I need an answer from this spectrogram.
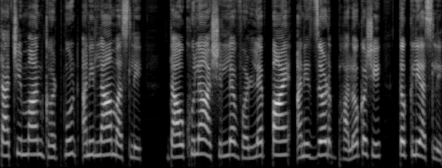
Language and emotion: Goan Konkani, neutral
